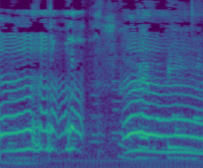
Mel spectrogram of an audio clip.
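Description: A baby vocalizing in two long, drawn-out calls, each nearly a second long, with a short pause between.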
